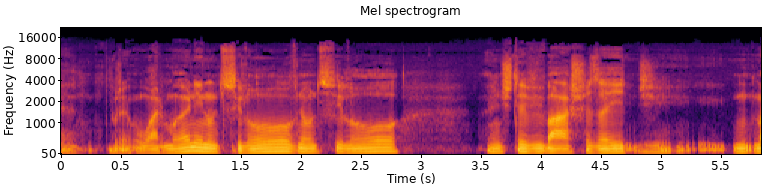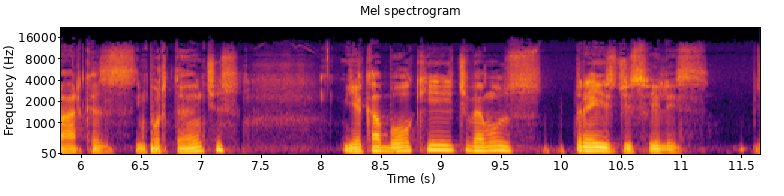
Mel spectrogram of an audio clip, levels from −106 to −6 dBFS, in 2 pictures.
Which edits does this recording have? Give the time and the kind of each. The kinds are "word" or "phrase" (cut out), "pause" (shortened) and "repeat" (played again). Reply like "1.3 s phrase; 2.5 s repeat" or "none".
1.9 s word; 4.0 s word; 4.7 s word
